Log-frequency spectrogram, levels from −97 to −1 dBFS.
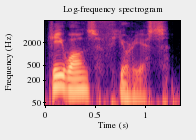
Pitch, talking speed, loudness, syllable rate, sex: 100 Hz, 135 wpm, -20 LUFS, 3.4 syllables/s, male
